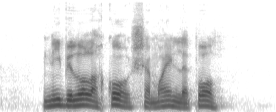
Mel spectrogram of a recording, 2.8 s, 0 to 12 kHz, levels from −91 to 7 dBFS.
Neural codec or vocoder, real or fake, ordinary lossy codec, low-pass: codec, 24 kHz, 3 kbps, HILCodec; fake; none; none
